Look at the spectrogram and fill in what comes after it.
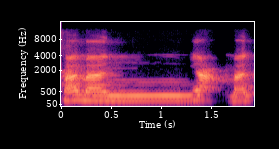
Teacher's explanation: nunnya idhar, tetapi ada plusnya, tambah gunnah dia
